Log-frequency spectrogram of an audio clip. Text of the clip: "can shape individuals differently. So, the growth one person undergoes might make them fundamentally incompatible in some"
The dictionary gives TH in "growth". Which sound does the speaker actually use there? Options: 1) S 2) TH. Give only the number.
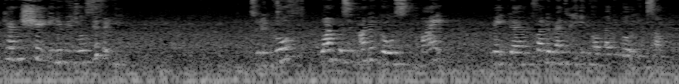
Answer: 1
